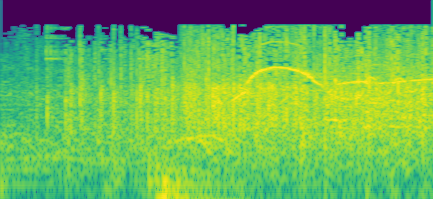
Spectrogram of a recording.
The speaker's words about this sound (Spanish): Se separan y se quedan mirando. Sam se gira y aplaude.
